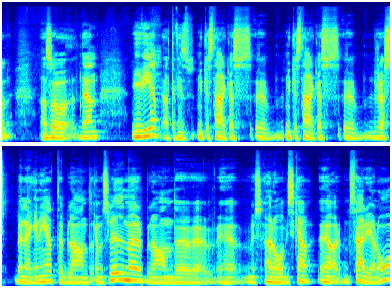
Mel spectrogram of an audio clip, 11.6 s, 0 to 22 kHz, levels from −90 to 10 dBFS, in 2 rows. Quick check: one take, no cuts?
no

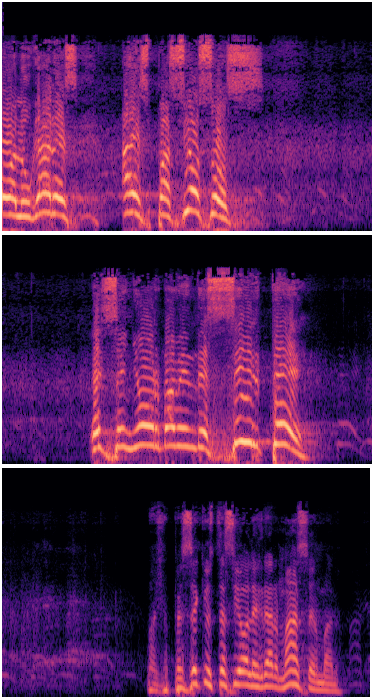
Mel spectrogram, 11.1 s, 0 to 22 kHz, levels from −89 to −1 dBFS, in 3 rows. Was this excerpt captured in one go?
yes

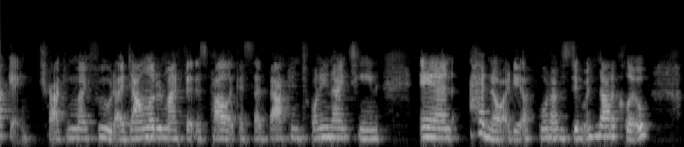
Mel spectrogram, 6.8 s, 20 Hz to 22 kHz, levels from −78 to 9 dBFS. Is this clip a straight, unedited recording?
yes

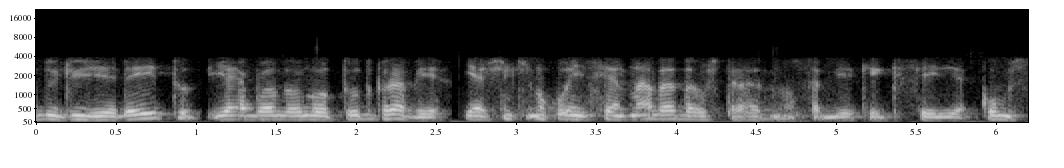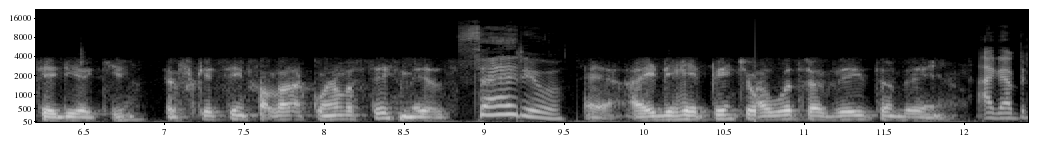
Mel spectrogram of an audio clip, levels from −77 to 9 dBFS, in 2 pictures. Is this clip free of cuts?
yes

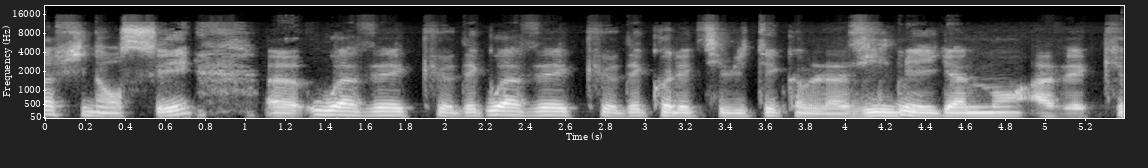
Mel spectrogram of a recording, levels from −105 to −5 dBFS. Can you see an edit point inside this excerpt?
yes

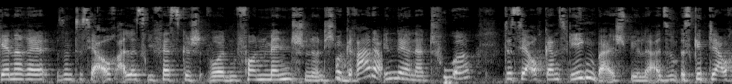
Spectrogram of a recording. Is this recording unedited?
no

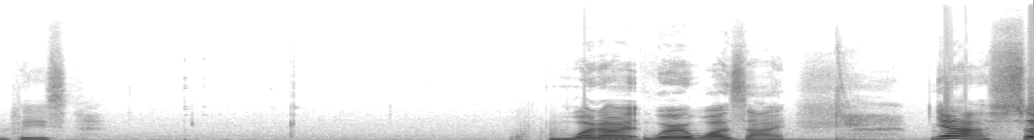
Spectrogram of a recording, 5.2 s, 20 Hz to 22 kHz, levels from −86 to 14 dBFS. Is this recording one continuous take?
no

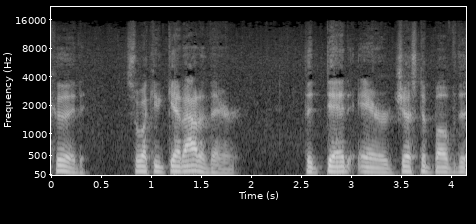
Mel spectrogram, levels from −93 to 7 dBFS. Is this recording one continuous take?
yes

